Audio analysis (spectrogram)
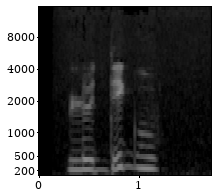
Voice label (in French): "le degout", francais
